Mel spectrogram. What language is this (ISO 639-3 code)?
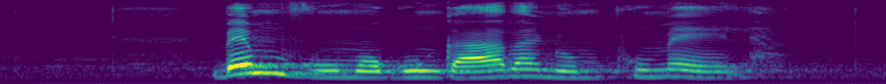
nbl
